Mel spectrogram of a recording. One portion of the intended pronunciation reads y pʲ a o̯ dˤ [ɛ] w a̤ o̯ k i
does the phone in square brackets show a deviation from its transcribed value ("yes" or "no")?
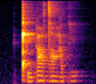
no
